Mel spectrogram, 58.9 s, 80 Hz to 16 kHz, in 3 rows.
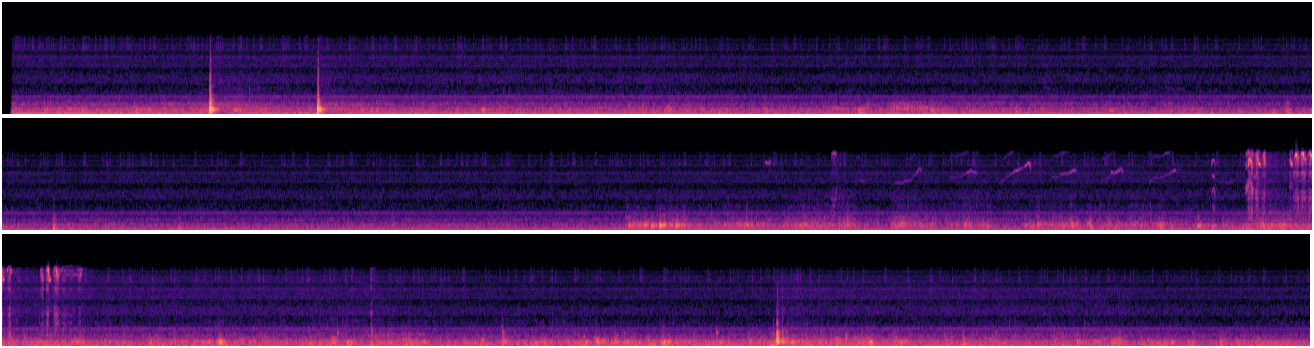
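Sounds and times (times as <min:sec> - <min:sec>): low hum and rumble: 0:00.0 - 0:58.9
faint steady tone: 0:00.2 - 0:58.9
faint ticks: 0:00.2 - 0:58.9.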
